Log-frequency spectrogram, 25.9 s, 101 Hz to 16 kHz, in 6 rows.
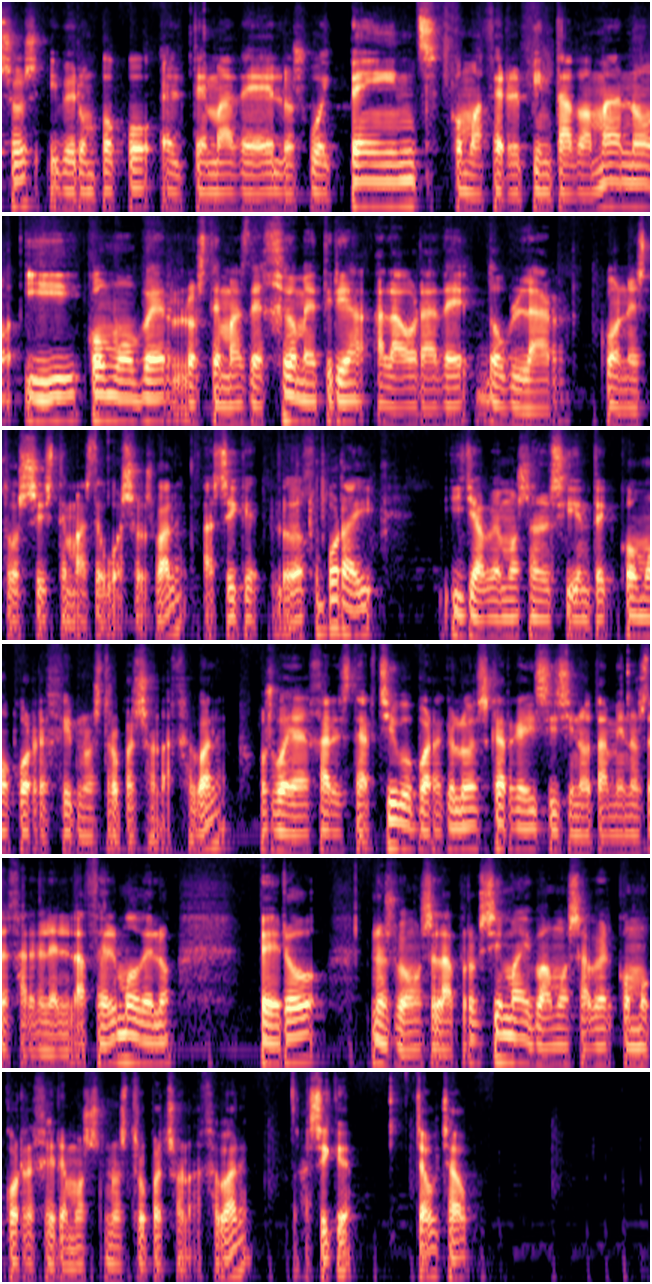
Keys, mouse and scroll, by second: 10.9 ctrl+z, 16.7 middle click, 23.8 middle click.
